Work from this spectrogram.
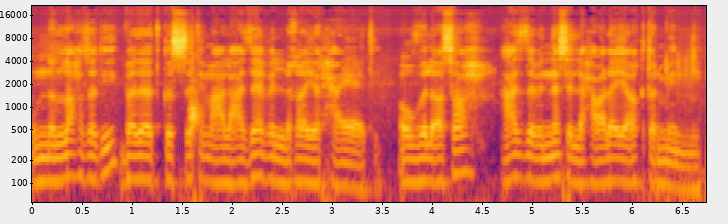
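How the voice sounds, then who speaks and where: A man with an Egyptian accent at a fairly low pitch and moderate pace, fairly even intonation, hardly any pauses, and noticeable background noise. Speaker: horror story narrator. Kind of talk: horror story narration.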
